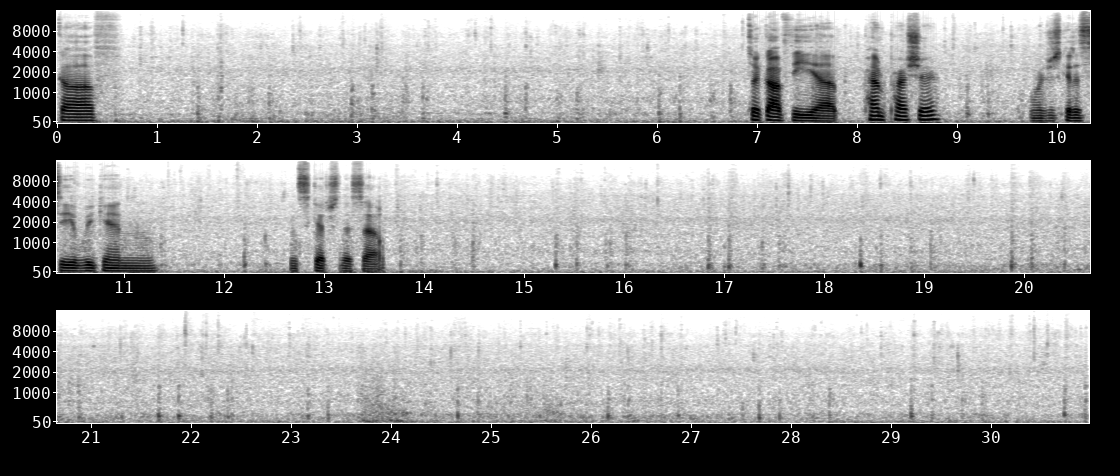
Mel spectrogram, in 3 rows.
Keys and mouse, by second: 0.0-2.8 drag, 3.4 click, 4.4 ctrl+z, 4.8 click, 5.8 ctrl+z, 6.0 click, 6.9 ctrl+z, 7.0 click, 7.9 ctrl+z, 7.9 click, 8.8 ctrl+z, 9.0 click, 9.8 ctrl+z, 13.6 click, 15.4 click, 16.8 click, 17.9 click, 19.5 click, 20.6 click, 23.5 click, 24.4 click, 24.9 click, 25.1 click, 28.3 click, 29.5 click, 30.3-30.9 drag.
